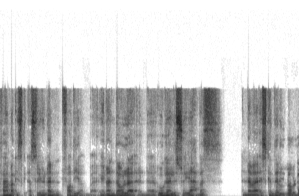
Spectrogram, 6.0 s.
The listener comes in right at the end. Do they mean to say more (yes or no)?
yes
